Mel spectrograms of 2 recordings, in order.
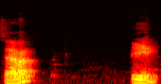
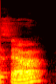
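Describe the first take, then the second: First: सेवनटीन stretched out very slowly, each sound drawn long; slow pronunciation demo. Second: Said in the usual way. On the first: Shown as a demonstration. Teacher showing kids how to say सेवनटीन, drawn out very slowly. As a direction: spell out सेवनटीन slowly for the children. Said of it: "जिसको हम लोग पढ़ते हैं". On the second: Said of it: "जिसको पढ़ते हैं हम कैसे".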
